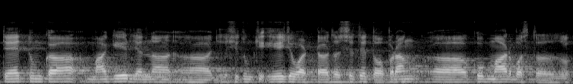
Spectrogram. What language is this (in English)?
Konkani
